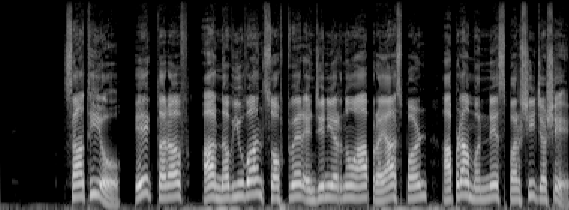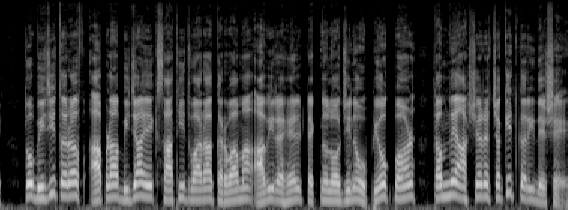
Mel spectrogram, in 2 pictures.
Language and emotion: Gujarati, neutral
